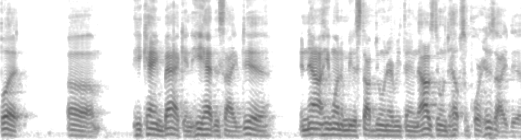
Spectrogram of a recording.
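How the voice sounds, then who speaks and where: The speaker talks at a fairly quick pace in a monotone, flat intonation. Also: man, medium pitch for a man. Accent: American. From US Southwest (Phoenix). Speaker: military veteran and sports media business owner. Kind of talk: casual solo livestream chat. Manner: soft-spoken; rambling casual.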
